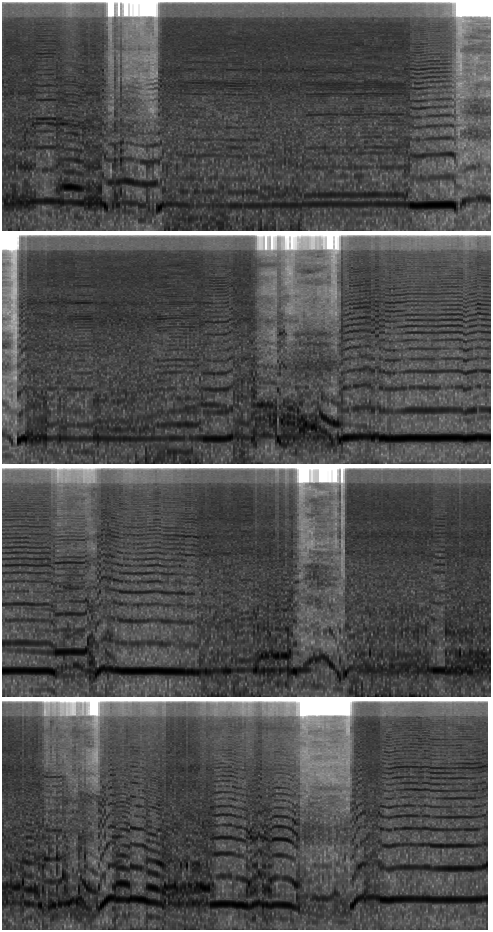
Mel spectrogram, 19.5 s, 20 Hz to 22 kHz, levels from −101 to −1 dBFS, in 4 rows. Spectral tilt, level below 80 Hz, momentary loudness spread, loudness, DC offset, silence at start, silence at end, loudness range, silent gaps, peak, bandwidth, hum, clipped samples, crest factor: -0.5 dB/octave; -26 dBFS; 5 LU; -1 LUFS; under 0.1%; 0 s; 0 s; 1 LU; none; 0 dBFS; over 20 kHz; none; 20%; 2 dB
